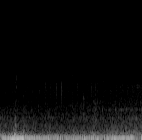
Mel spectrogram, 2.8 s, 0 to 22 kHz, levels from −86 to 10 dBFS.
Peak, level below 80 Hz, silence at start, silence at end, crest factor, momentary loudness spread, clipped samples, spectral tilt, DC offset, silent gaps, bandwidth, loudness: -16 dBFS; -30 dBFS; 0 s; 0 s; 14 dB; 10 LU; under 0.1%; -10 dB/octave; under 0.1%; none; 0.9 kHz; -38 LUFS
